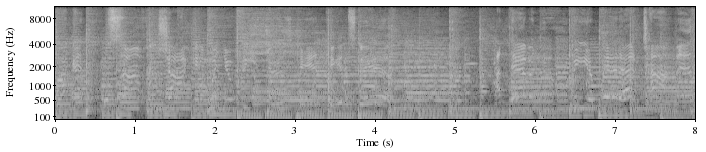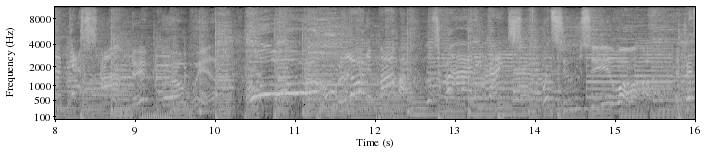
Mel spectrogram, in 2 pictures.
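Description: Live symphony orchestra and rock band playing an upbeat rock-and-roll song, with a steady drum and bass beat under the orchestra; a rising melody line stands out about ten seconds in.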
